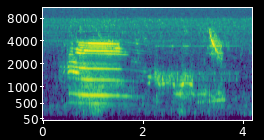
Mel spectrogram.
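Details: Red deer stag roaring at dawn during the rut in the Doñana marsh, Andalusia, Spain, beside the Francisco Bernis centre, with a herd of females and young. He courts females and warns rival males off his territory and harem. One loud, rich, droning roar lasting about a second is followed by softer, wavering lower calls and a brief high bird chirp.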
